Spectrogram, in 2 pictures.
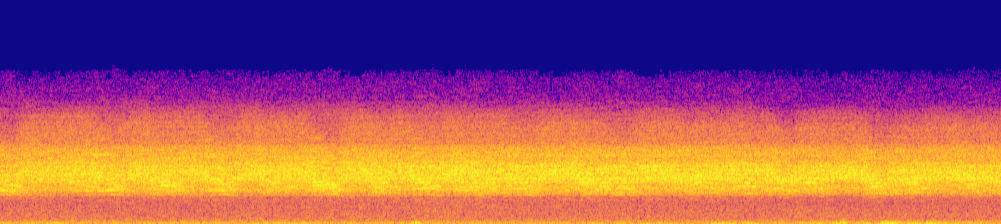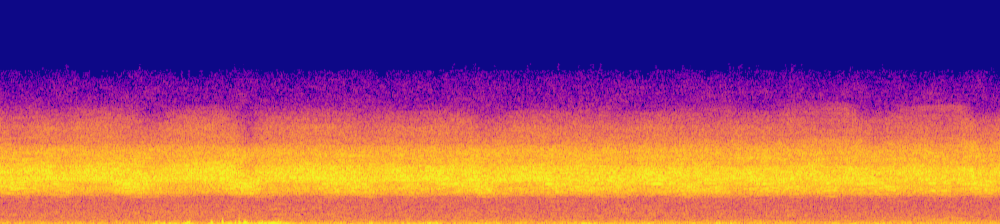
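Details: Cicadas chirping with other critters at sunset over Kansas fields on the great plains, a warm evening: a steady, shrill high-pitched buzzing chorus runs unbroken throughout, with faint low rumbling sounds around the middle.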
